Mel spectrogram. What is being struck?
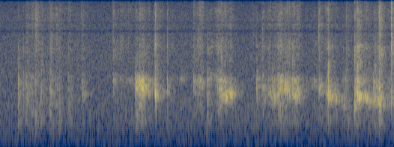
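Small plastic jar with screw lid.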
